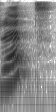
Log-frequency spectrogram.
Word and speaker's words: read: So it will be I read. It is pronounced read, but it is spelled R-E-A-D.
